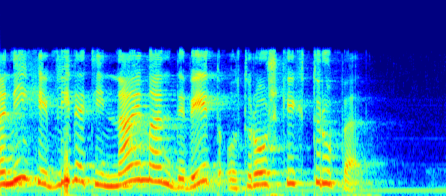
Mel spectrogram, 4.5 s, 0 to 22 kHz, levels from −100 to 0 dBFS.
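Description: From 0.59 to 0.68 s, between "njih je" and "najmanj devet otroških", concealed Bluetooth headset packet loss breaks up the sound. About 60 ms of audio went missing across that 90 ms stretch, in short gaps no longer than 22.5 ms, which fits roughly eight dropped frames. The receiver filled each gap by repeating a matching piece of the preceding waveform. The result is a buzzy roughness with a slight warble. A waveform view shows copied cycles at steady level, and a spectrogram shows held, repeated harmonics under the mSBC codec's 8 kHz ceiling.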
